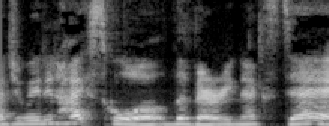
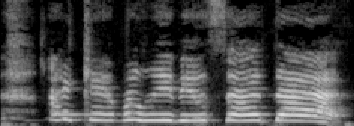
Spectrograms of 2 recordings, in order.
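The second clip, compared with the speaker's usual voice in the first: much higher, slow and appalled; high scandalized voice; slower than usual. Retold or imitated. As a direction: gasp it in falsetto. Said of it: "the other ones were like".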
